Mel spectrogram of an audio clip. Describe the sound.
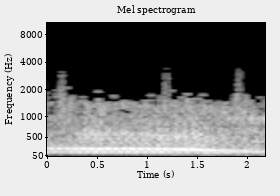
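A car engine runs in a radio drama scene, a steady, loud rumble with a low hum that sinks slightly in pitch, heard alone without voices.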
